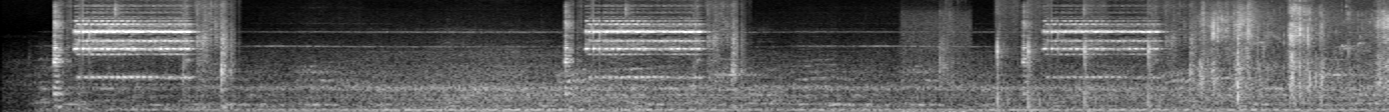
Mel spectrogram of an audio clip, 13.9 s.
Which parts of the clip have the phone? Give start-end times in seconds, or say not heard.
0.5-2.4, 5.6-7.5, 10.2-12.1.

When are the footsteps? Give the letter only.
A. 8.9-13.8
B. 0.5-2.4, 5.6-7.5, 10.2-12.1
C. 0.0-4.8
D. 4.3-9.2
A.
